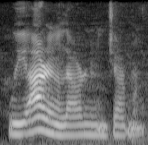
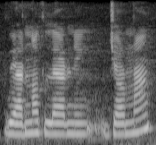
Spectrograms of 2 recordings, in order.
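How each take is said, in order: First: "aren't" as one joined word, louder; contracted form. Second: Said in the usual way. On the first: Shown as a demonstration. Teacher showing the class the short spoken form, louder. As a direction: squeeze "are not" into "aren't", said out loud. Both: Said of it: "Aquí está, ¿no?, la forma contractada".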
